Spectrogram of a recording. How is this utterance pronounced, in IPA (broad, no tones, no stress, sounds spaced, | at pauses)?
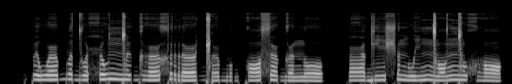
p ʏ w ə˞ b ə d u ħ u ŋ͡ǀ ʉ ɡ ɦ ə˞ x r ə˞ ɡ͡ǁ ə˞ b o ɡ k ɔ s ə˞ ɡ ə˞ n o | ʕ ʏ ɡ j i ʃ ɾ ə n w i ŋ͡ǀ ɔ ŋ͡ǀ u x ɦ ɔ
